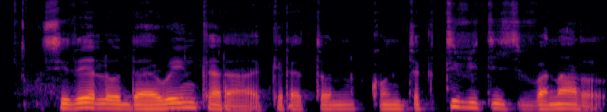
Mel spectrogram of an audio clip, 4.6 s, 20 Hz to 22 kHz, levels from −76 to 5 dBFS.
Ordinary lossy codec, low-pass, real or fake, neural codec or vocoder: none; none; real; none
